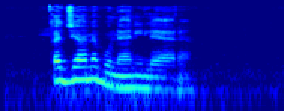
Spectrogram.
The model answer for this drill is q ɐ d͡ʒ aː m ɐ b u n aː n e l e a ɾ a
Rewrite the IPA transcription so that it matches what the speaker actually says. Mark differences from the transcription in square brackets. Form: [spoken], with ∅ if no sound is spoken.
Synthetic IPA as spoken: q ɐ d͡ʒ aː [n] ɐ b u n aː n [i] l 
